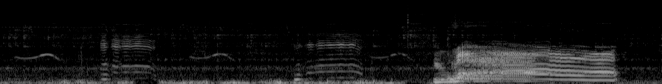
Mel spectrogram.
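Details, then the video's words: Sheep calling with a few short wavering bleats, then one long, loud, harmonic-rich bleat held for nearly two seconds, over low background rumble. "Very Cute Sound Of Sheep"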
